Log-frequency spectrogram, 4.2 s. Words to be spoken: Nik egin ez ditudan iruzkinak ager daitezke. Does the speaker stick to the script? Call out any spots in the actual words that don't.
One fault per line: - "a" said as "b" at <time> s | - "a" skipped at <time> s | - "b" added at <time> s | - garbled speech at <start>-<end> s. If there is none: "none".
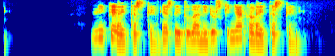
- "egin" said as "daitezke" at 1.5 s
- "ager" skipped at 3.1 s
